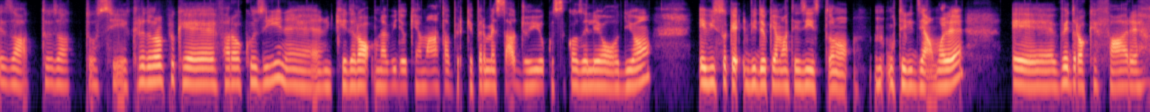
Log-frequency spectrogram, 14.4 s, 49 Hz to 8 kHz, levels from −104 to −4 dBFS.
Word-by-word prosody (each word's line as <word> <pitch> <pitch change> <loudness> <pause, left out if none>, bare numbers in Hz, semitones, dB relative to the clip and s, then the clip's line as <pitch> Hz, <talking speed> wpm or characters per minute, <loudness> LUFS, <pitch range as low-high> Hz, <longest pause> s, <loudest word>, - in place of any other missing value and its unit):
Esatto, 180 0 -6
esatto, 170 -1 -9
sì. 170 0 0
Credo 195 +1 +1
proprio 205 +2 -4
che 180 -1 +1
farò 185 +1 -2
così, 195 +5 -2
ne 165 -4 -6
chiederò 170 0 +3
una 160 -1 -4
videochiamata 165 -1 -5
perché 165 +2 -9
per 170 +3 -4
messaggio 165 -1 +3
io 170 +1 -3
queste 165 - +5
cose 165 -1 -2
le 165 0 +1
odio 165 +7 0 0.6
e 185 - +4
visto 185 +1 +3
che - - +6
videochiamate 170 -1 0
esistono, 160 -3 -1 0.3
mh, 180 - -6
utilizziamole, 170 -1 +3 0.6
e 160 -2 +2
vedrò 180 -2 +2
che 175 - -7
fare. 160 0 +1
170 Hz, 130 wpm, -22 LUFS, 165-180 Hz, 0.6 s, che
